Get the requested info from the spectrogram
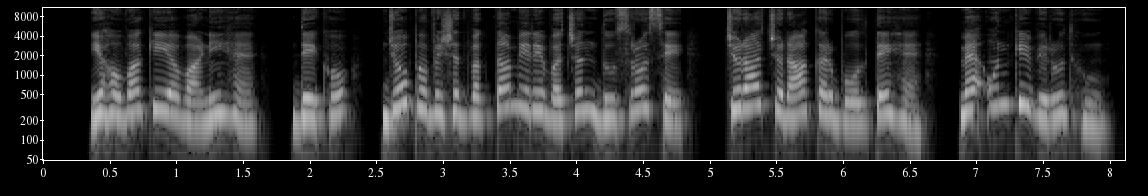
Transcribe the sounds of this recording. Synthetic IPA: jɐɦoːʋakiɐʋaːɽ̃iɦɛ | d̪eːkʰo | d͡ʒoːbʱɐʋɪʃəd̪ʋək̚t̪ameːɾeʋɐt͡ʃənd̪uːsɾõse | t͡ʃʊɾat͡ʃʊɾakɐɾboːlt̪eɦɛ̃ː | mɛ̃ːʔʊnkeʋɪɾʊːd̪ʱɦũː

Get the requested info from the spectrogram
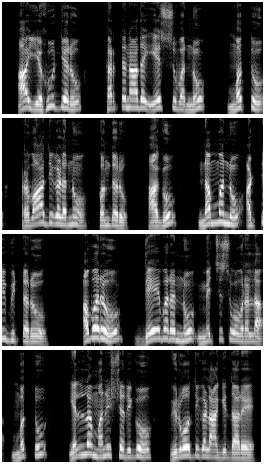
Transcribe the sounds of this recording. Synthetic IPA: aːjeɦuːd̪jɐɾu | kɐɾt̪ɐnaːd̪ɐje̞ːsuʋɐnːu | mɐt̪ːu | pɾɐʋaːd̪iɡɐɭɐnːukond̪ɐɾu | haːɡuː | nɐmːɐnːuʔɐʈːibiʈːɐɾu | ɐʋɐɾu | d̪ɛːʋɐɾɐnːumet͡ʃːisuʋɐʋɐɾɐlːɐ̰mɐt̪ːu | ɛlːɐmɐnuʂjɐɾiɡuː | ʋiɾo̞ːd̪iɡɐɭaːɡid̪ːaːɾe̞

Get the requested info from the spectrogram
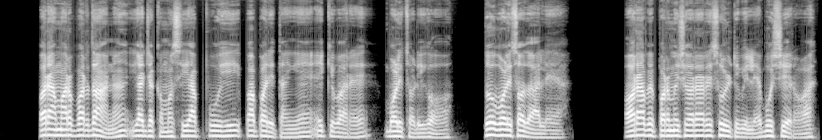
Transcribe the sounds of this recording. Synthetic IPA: pɐɾɐmaːɾɔpɐɾd̪aːnjaːd͡ʒəkmɐsiːaːpːuɦipaːpaɾit̪ãːɪ̃jɛ̃eːkibaːɾɛ | bɔɭit͡sɔɽiɡɔɔ | d͡zoːβɔɭisɔd̪alɛːaː | ɔɾaːbɛpɐɾmeːʃwəɾaɾisʊlʈibɪlɛboːʃieːɾɔ̰aː

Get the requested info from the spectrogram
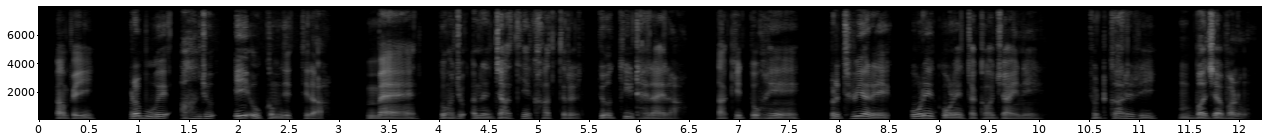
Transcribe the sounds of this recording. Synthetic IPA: kãːpei | pɾɐbueɐɦãd͡ʒo | eːɦʊkmd̪ɪt̪ːeːɾa̰ | mɛ̃ːt̪ʊɦãd͡ʒoʔɐnəɾd͡ʒaːt̪ɪjãkʰaːt̪ːəɾd͡ʒoːt̪iʈʰɛːɾaːḛːɾa̰ | t̪aːkit̪ʊɦẽ | pɾɪt̪ʰʋɪjaɾekoːɽ̃ẽkoːɽ̃ẽt̪ɐkaod͡ʒaːine | t͡ʃʰʊʈkaːɾeɾi | bɐd͡ʒabɐɽ̃õ̰ː

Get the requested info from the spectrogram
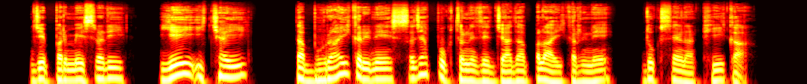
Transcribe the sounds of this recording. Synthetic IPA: d͡ʒeːpɐɾmeːsɾaɾi | jeːiɪtːʃʰai | t̪abʊɾaːikɐɾiːnesɐd͡ʒapʊkt̪ɽ̃et̪̬ezjaːd̪apɐlaːikɐɾine | d̪ʊkʰsɛːɽ̃aʈʰiːka̰ː

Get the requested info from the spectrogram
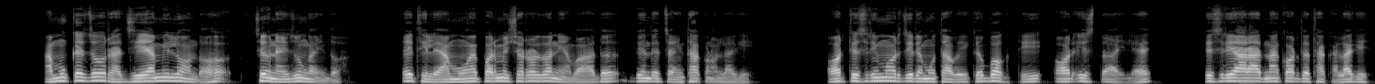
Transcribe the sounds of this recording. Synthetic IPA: aːmukɛd͡zoːɾad͡ziɛamɪlɔ̃ːnd̪ɔ | seːunaːĩd͡zʊ̃ŋɡaːĩnd̪ɔ | eːt̪ʰilɛaːmuɛpɐɾmeːʃwəɾaɾɔd̪ʱɐnjabaːd̪d̪ɪ̃nd̪ɛt͡sãːĩt̪ʰaːkɽ̃ɔlaːɡi | ɔɾt̪eːs̬ɾimɔɾd͡ziɾɛmʊt̪aːbɪkbʱɔɡt̪iɔɾɪs̬t̪aːilɛ | t̪eːs̬ɾiaːɾaːd̪nakɔɾd̪ɛt̪ʰakalaːɡi

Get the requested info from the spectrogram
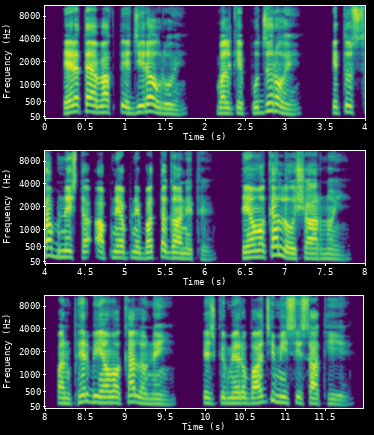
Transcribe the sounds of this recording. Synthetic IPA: ɦeːɾɛt̪ɛ̃ːʋɐkt̪eːd͡ʒiɾaːuɾoːe | bɐlkepʊd͡zəɾɦoːe | kit̪ʊsɐbnɪʃt̪ʔɐpɽeɐpɽ̃ebɐt̪ːɡãːnet̪ʰ | t̪eãːʋ̃ãkɛːlːoʃaːɾnoːĩ | pɐnpʰeɾbʱiãːʋ̃ãkɛːlːonɐĩ | ked͡ʒkjomeːɾobʱaːd͡ʒimiːsisaːt̪ʰɪeː

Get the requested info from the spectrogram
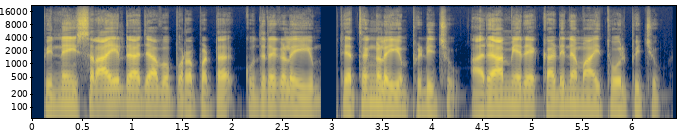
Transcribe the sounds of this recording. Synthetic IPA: pinːe̞israːjeːlɾaːd͡ʑaːʋɨpurɐpːe̞ʈːɨkuðiɾɐɣɐɭe̞jumɾed̪ʰʱːɐŋːɐɭe̞jumpiɽit͡ɕːuɐɾaːmjɐɾe̞kɐɽinɐmaːjit̪o̞ːlpit͡ɕːu

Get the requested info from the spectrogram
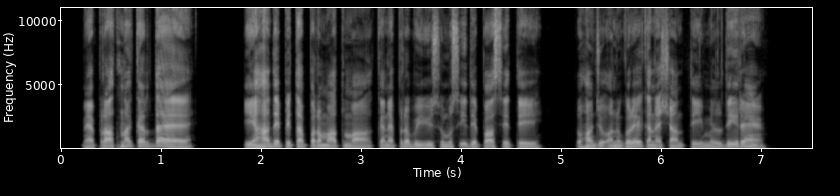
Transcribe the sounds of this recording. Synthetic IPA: mɛ̃pɾaːɾt̪ʰənakɐɾd̪aɛ | kiɐɦãd̪epɪt̪apɐɾmaːt̪mãkɐnepɾɐbujiːsumɐsiːd̪epaːset̪e | t̪ʊɦãd͡ʒoɐnʊɡɾekɐneʃãːnt̪imɪld̪iɾɛ̃ːɛ̃

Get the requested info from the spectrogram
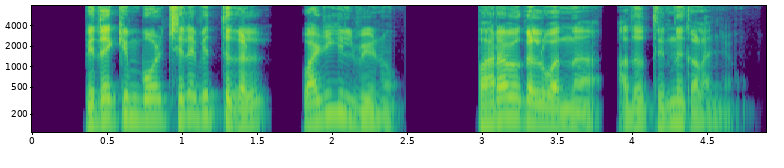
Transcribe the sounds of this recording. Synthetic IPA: ʋiðɐkʲːumbo̞ːɭt͡ɕilɐʋit̪ːuɣɐɭ | ʋɐɻijilʋḭːɳṵ | pɐrɐʋuɣɐɭʋɐnːɨ̰ɐ̰ðɨt̪inːɨkɐɭɐ̰ɲːṵ

